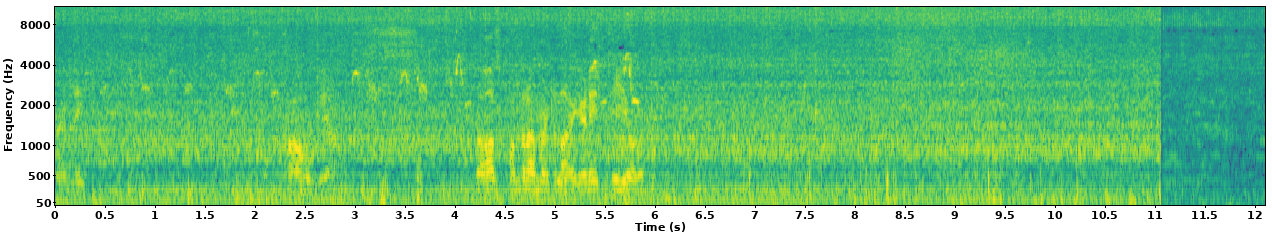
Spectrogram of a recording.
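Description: A motorcycle engine runs steadily while riding.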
